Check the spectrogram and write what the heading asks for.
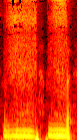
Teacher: So, yeah, super easy, I think, but the main thing to remember is the pronunciation of the V, of course, at the beginning, so it's not B, no. The V in English is labio dental, entonces it's V.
